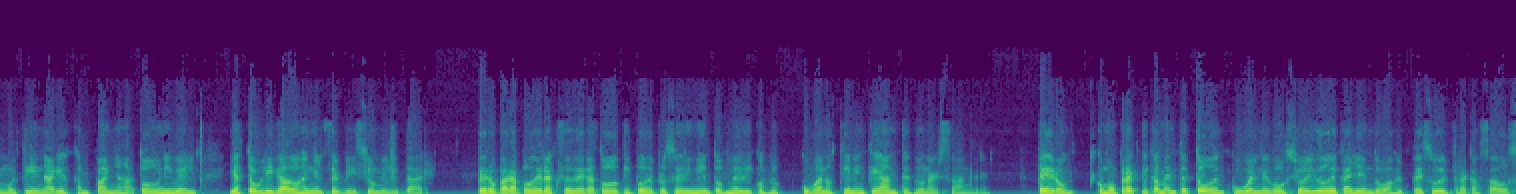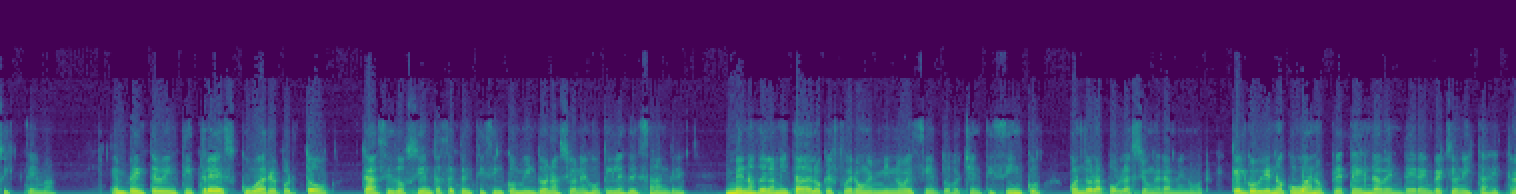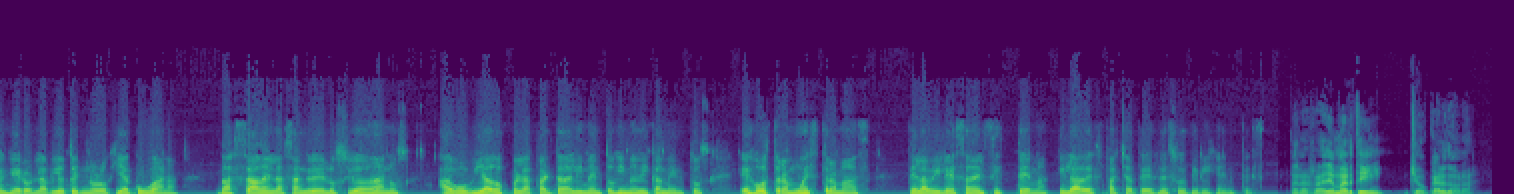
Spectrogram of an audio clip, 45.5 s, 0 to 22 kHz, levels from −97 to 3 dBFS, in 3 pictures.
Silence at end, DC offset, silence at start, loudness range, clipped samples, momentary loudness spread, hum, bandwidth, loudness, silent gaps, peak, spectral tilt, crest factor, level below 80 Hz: 0.45 s; under 0.1%; 0 s; 4 LU; under 0.1%; 11 LU; none; 8.6 kHz; -19 LUFS; none; -2 dBFS; -8 dB/octave; 18 dB; -52 dBFS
